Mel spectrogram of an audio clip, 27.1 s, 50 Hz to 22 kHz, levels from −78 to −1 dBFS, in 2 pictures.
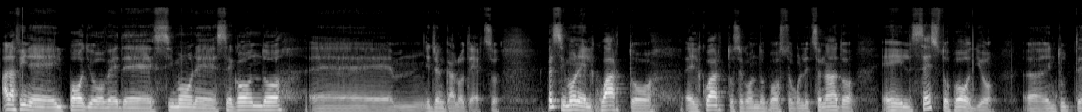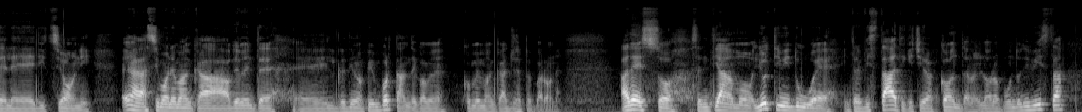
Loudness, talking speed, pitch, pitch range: -21 LUFS, 130 wpm, 110 Hz, 95-125 Hz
